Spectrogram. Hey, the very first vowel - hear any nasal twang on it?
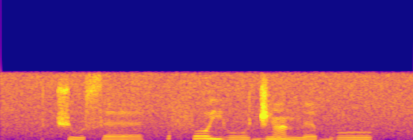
no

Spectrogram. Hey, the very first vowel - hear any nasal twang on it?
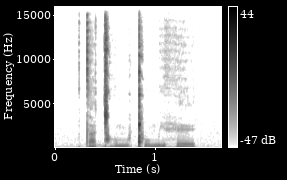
no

